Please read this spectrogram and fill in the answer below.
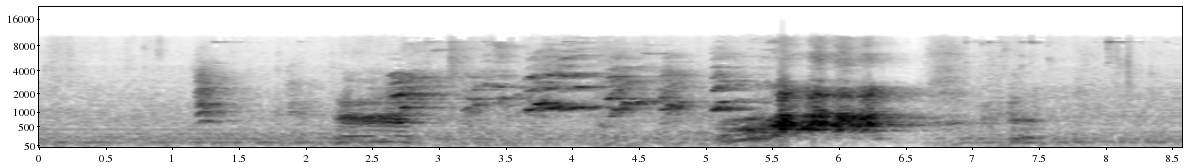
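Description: Formosan mountain dogs vocalizing as they play together: a string of short pitched calls starting about a second in, loudest around six seconds in, then tapering off.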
